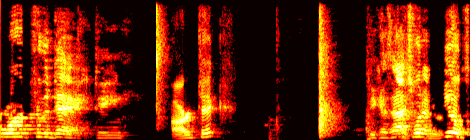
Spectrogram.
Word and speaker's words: Arctic: that that's how we spell the word AR Arctic is the pronounce is the proper way so it's the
